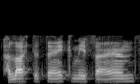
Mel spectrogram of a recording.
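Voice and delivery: a quick Irish brogue thanking the fans; Conor impression. Host jokes about the plea deal, mimicking Conor in a light Irish accent. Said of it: "Fuck off, Conor".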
